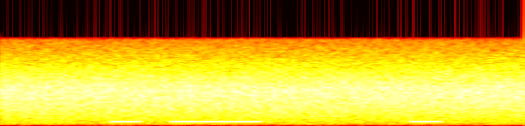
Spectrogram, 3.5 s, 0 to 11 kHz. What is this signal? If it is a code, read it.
Telephone call progress tone (pulsed, as in Italy), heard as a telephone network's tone, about 420 Hz, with phone line noise. Dial tone.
